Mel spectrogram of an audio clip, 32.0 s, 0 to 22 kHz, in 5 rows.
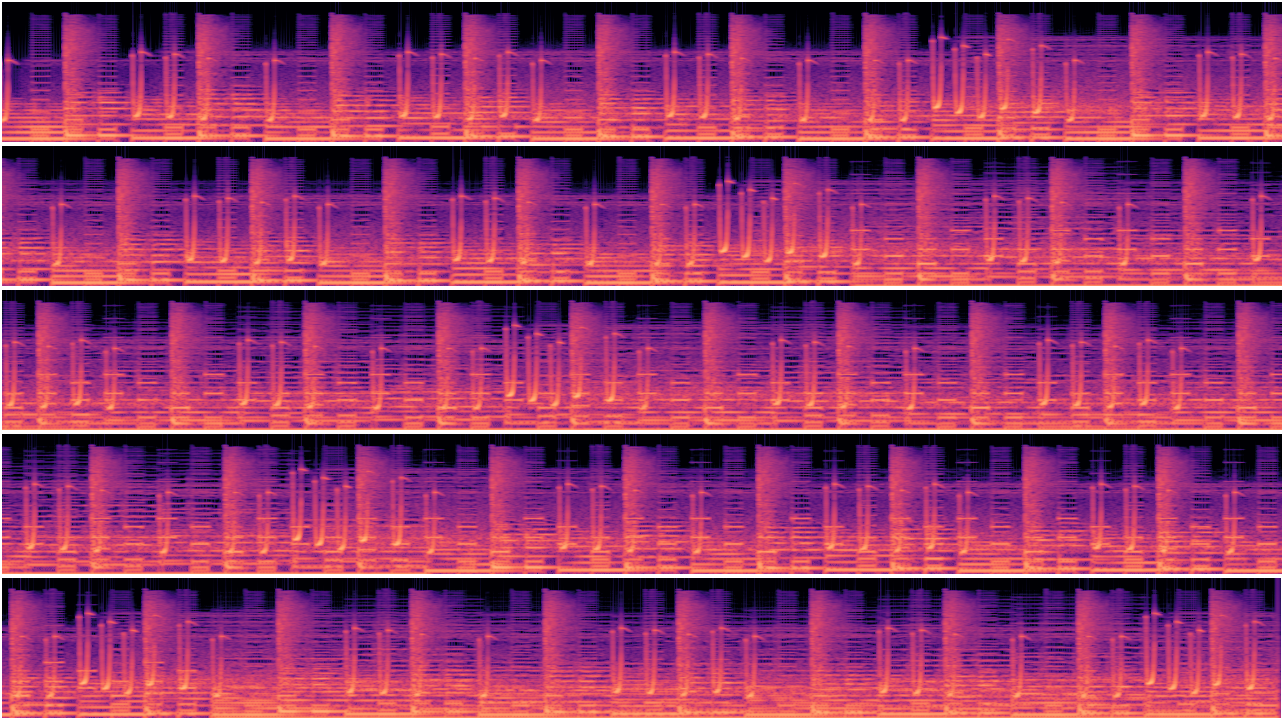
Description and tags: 8 - l'antre du diable
64-bit old-school boss fight in Devil's den. Long loop with 4 parts (easy to cut), composed with different synths, stupid loop for punk childs.
hardtek, loop, 64bit, chiptune, stupid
